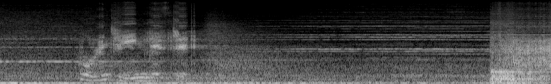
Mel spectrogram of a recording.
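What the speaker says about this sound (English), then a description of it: "Tram arriving at flight deck station." A shipwide tram in the Dead Space video game pulls into the flight deck station with a low rail rumble and squeal under a brief spoken line, then a loud rushing burst near the end.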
